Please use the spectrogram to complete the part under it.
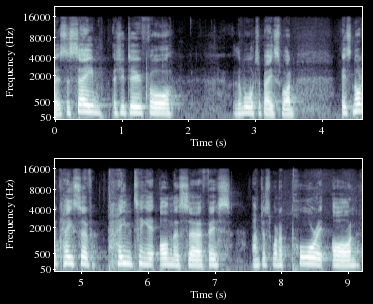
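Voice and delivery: talking through a dust mask; muffled speech behind a mask. Real, not acted. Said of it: "Sorry if it gets a bit muffled from here on in".

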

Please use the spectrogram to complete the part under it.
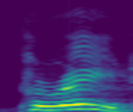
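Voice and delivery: "Parade" with a loud stressed second syllable; weak start, strong RADE in "Parade"; teacher's demo of "Parade", beat on the last syllable. Shown as a demonstration. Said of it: "có trọng âm rơi vào âm tiết thứ hai".

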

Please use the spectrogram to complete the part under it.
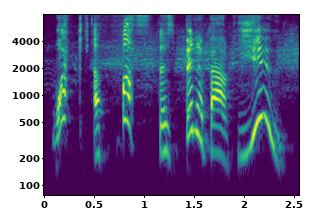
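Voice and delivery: a busy little bird; chirpy wagtail. A narrator's reading. Willy Wagtail chats to Dot, high and chirpy. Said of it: "he said".

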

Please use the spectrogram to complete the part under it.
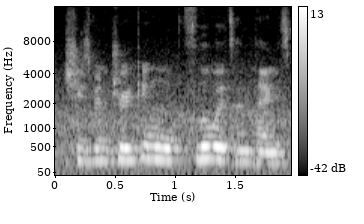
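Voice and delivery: ordinary talk

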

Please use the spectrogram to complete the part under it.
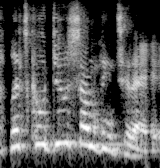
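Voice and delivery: high, upbeat invitation; teacher cheerfully redirecting a child. Acted. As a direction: brightly invite the kid to play. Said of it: "and then you go".

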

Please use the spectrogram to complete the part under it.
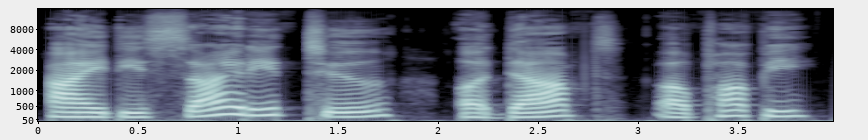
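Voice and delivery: slow, careful English sentence; slow model sentence. Shown as a demonstration. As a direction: read it slowly for learners. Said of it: "그래서 전체적인 의미는". (천천히 또박또박 읽는 예문)

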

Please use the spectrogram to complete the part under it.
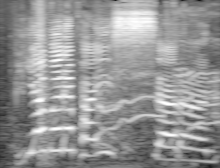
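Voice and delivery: very high squeaky mock voice, slowly; squeaky yell. Gamer squeals at Somayeh in the arena, high and slow.

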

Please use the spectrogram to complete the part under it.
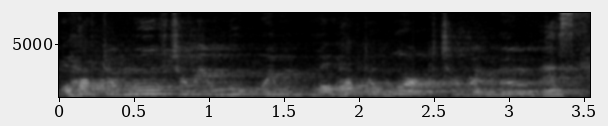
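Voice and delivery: ordinary talk

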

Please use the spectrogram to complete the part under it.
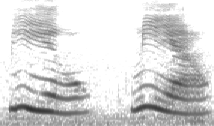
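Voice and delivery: little pretend kitten mewing; kitten meows. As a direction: mew like a tiny newborn kitten. Newborn kittens voiced.

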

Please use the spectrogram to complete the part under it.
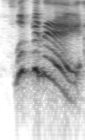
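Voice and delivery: high frustrated outburst. Real, not acted. Recalling her unused workout program, frustrated. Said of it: "what made me so angry is".

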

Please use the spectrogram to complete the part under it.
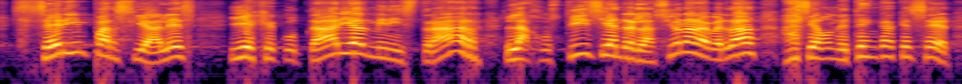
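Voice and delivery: loud, driving sermon cadence; preaching at full force. Acted. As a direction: preach it hard to the congregation. (predicando a todo pulmón)

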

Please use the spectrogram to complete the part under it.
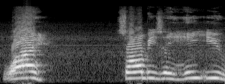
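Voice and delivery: high, loud frustrated cry; real loud gamer frustration; angry outburst. Real, not acted. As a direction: shout your hatred at the zombies. Raging at zombies.

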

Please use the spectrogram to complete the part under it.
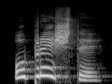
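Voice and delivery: high, loud cry to halt; shouted stop. A narrator's reading. The mayor shouts at the servant to halt, a loud high cry. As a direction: yell it out sharply to stop him. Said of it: "primarul strigă".

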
